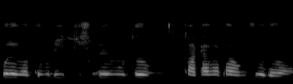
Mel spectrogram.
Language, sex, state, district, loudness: Bengali, male, West Bengal, North 24 Parganas, -42 LUFS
